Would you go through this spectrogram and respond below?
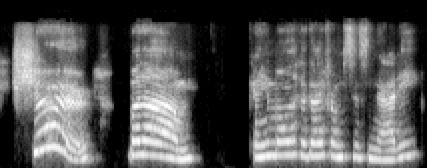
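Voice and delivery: ordinary talk, nothing marked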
